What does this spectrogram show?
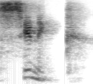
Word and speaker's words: cynic: Bacanya bukan scenic, but cynic. Ya. Kayak orang sinis. Diganti aja S belakangnya jadi C atau K. Cynic.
